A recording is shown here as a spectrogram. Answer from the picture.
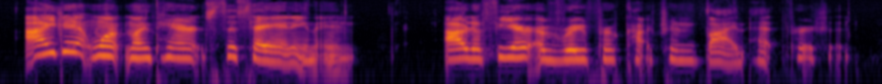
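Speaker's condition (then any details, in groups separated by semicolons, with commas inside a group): Spastic cerebral palsy, mixed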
